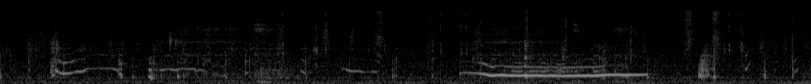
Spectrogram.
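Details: Golden Retriever puppies from a 2013 litter, five days old, give thin, wavering whines and squeals, one long steady moaning cry held for about two seconds, with shuffling and rustling around them.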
